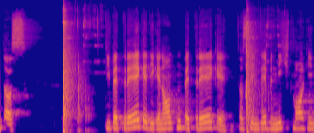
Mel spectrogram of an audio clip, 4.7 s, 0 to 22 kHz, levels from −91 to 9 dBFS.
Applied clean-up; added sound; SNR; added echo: classical method Wiener filter.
